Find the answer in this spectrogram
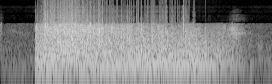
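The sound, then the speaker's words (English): Missiles explode in a loud blast that bursts in suddenly, then a dense, sustained roaring rumble fades over about three seconds. “Listen, those missiles have all gone off.”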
